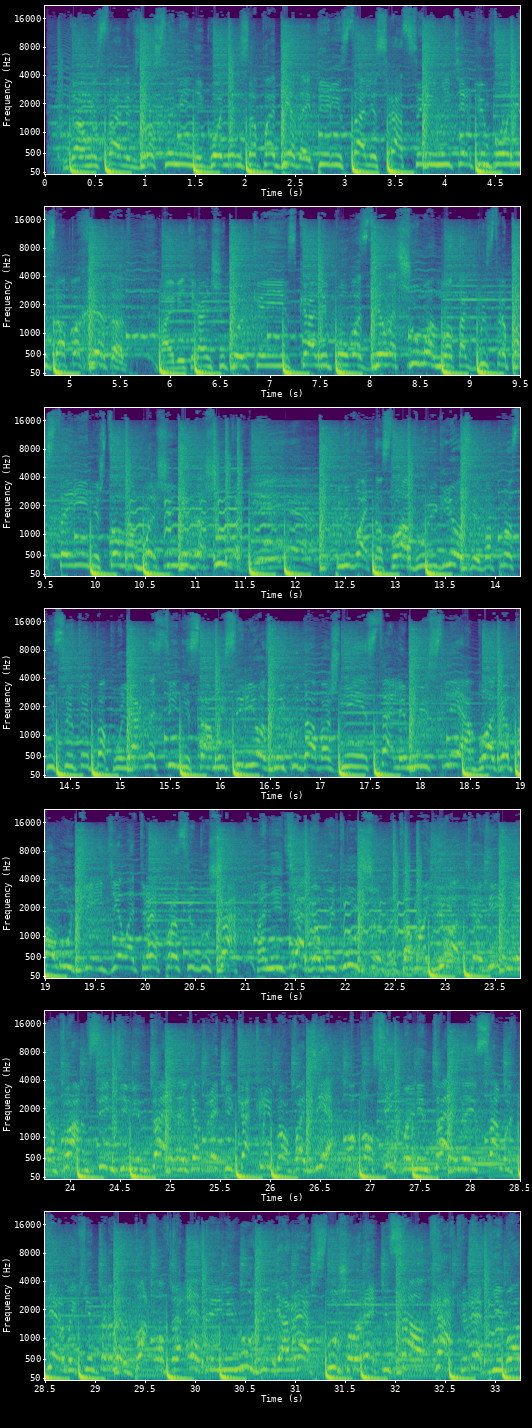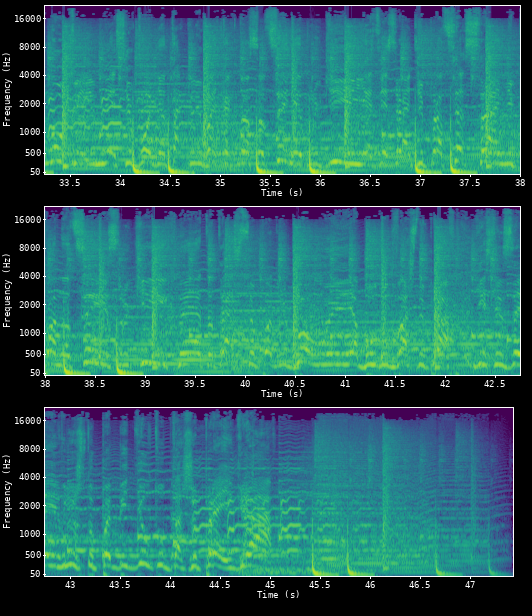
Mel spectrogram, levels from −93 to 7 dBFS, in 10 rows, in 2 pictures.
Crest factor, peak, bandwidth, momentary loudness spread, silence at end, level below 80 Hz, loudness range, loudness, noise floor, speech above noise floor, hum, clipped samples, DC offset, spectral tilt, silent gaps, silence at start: 10 dB; 0 dBFS; over 20 kHz; 5 LU; 0.15 s; -18 dBFS; 2 LU; -11 LUFS; -31 dBFS; 20 dB; none; 0.5%; 0.2%; -5 dB/octave; none; 0.05 s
